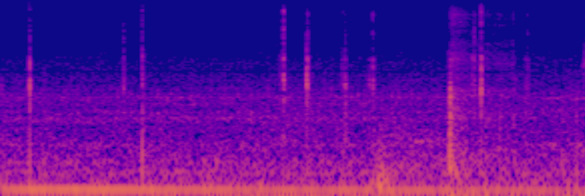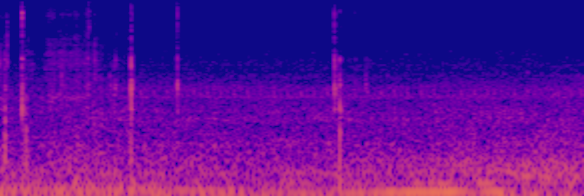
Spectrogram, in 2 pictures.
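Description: A steady low mechanical hum, like an engine running, with scattered small clicks and taps over it; the hum stops shortly before the end.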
